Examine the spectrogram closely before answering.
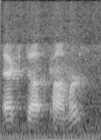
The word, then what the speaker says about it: x.commerce: small size we uh we usually pronounce the dot x.commerce okay x.commerce is a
